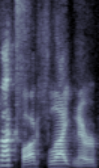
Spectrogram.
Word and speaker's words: Boxleitner: I'm guessing Bruce Boxleitner, from what Tiger Stripe said.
